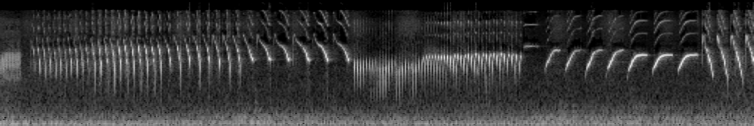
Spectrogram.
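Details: Canary song given when the owner is about to leave: a rapid buzzy trill sliding into downward whistles, a lower rattle, then a bright run of repeated rising-falling notes over faint hum.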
